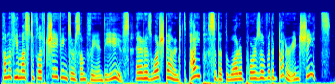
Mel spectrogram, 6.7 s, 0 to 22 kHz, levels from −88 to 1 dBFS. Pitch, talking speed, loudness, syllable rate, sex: 280 Hz, 270 wpm, -18 LUFS, 6.0 syllables/s, female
